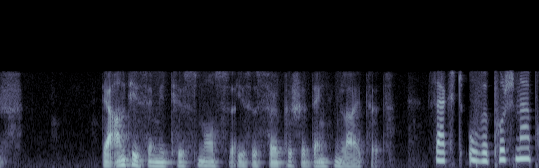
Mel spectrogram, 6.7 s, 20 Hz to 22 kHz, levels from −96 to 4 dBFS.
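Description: No technical faults can be heard in this speech.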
